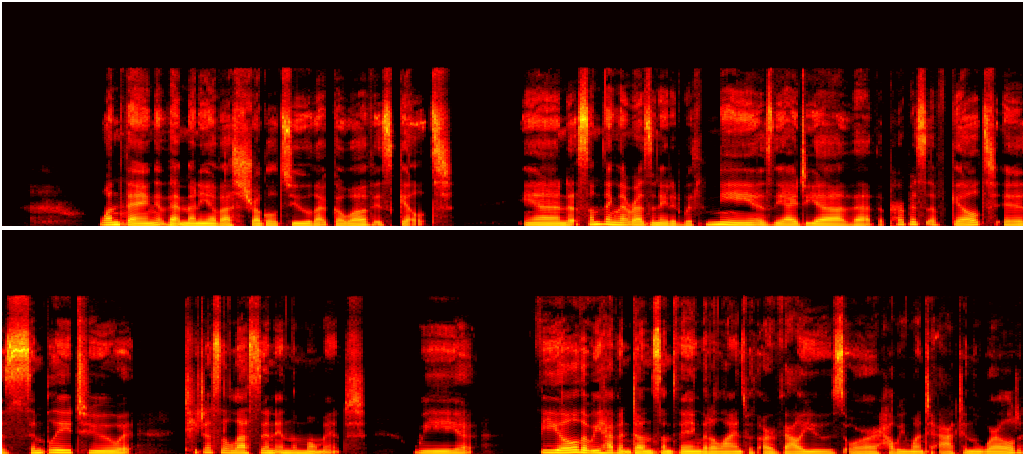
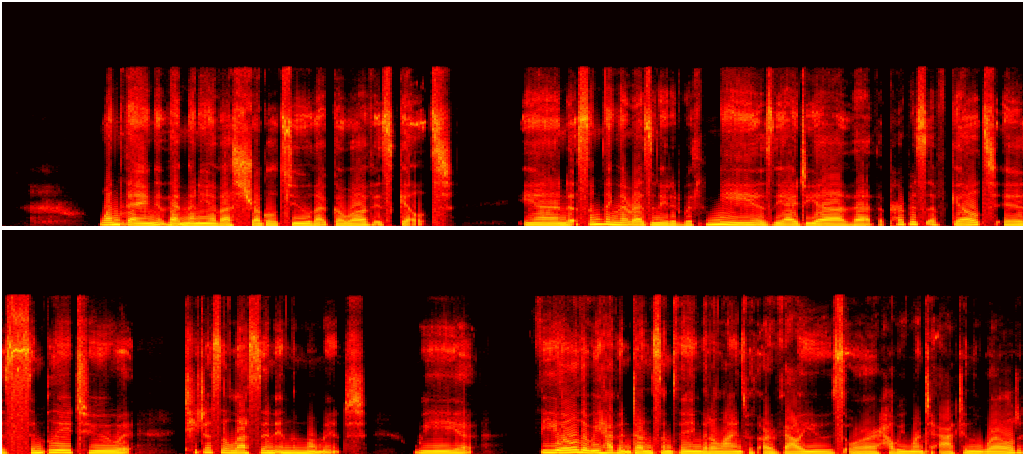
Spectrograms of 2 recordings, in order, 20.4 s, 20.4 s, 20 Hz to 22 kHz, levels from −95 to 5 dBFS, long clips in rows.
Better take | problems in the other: first | distortion; heavy; 8 dB below the speech

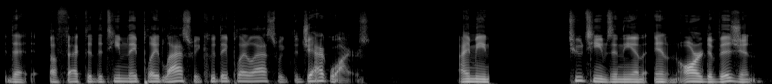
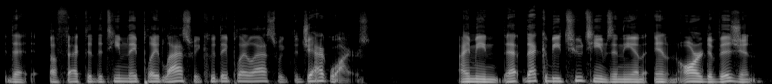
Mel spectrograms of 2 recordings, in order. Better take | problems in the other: second | audio cutting out; at 5 s for 1 s

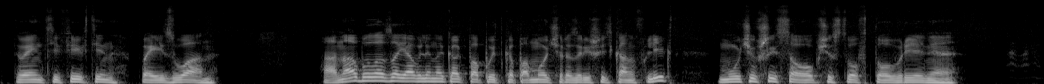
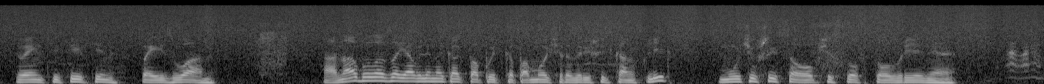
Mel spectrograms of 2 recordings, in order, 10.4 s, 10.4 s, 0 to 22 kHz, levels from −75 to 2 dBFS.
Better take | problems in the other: first | hiss; loud; throughout; 5 dB below the speech; faint in the first

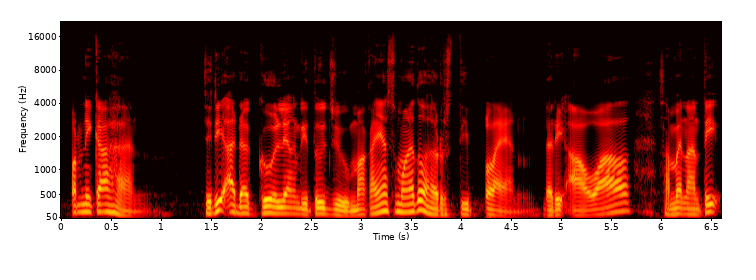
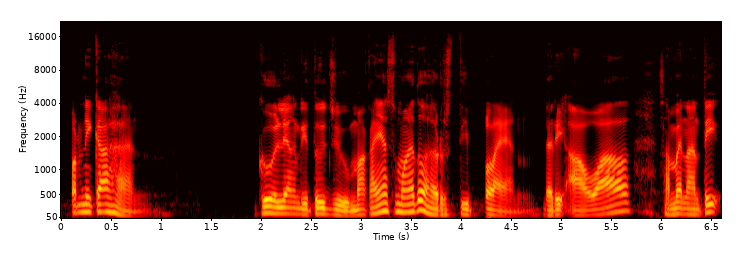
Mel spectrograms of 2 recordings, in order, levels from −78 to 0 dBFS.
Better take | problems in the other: first | audio cutting out; at 1.5 s for 0.5 s

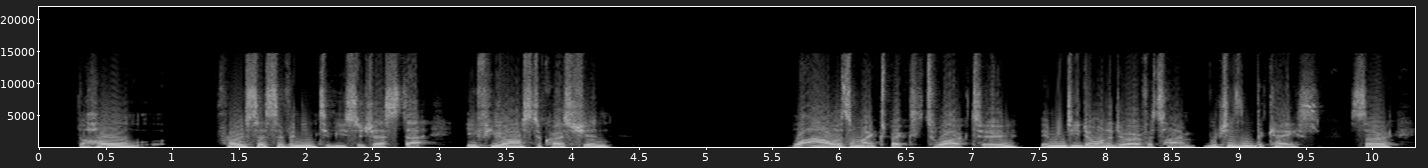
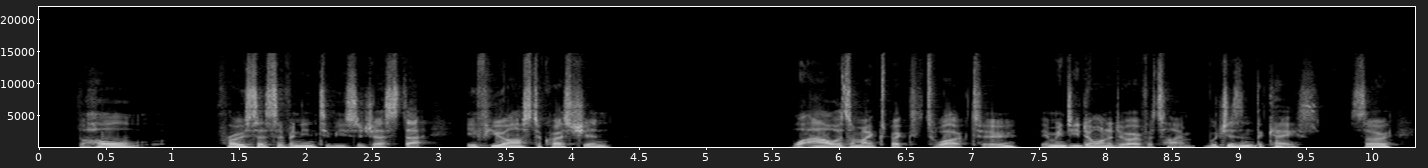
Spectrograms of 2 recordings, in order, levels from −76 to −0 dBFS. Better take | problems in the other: second | distortion; heavy; 7 dB below the speech

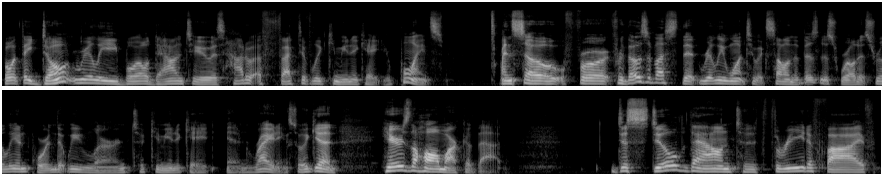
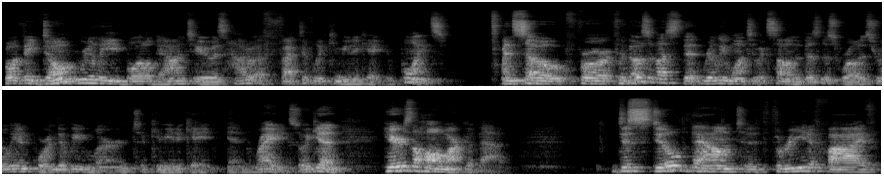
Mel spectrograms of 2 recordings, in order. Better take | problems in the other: first | off-mic speech; far // room echo; slight; dies away in 0.3 s

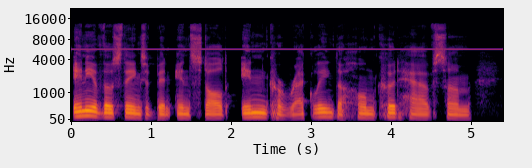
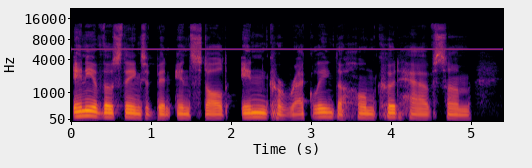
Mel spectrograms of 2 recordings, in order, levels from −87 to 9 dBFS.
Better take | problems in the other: neither | high-pitched whine; noticeable; throughout; 6 kHz, 20 dB below the speech; the same in both

